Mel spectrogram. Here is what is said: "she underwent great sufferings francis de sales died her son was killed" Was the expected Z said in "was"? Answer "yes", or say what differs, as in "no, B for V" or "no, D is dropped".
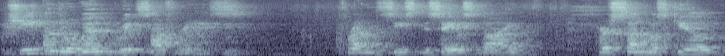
no, S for Z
